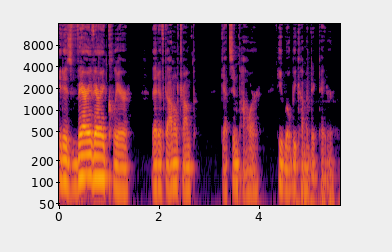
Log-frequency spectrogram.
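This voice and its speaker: A man's very deep, low voice with vocal fry, ordinary pitch variation, and long, frequent pauses. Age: 70s. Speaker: writer and vlogger. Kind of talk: personal video monologue. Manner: casual with frequent fillers.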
